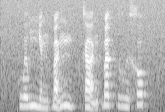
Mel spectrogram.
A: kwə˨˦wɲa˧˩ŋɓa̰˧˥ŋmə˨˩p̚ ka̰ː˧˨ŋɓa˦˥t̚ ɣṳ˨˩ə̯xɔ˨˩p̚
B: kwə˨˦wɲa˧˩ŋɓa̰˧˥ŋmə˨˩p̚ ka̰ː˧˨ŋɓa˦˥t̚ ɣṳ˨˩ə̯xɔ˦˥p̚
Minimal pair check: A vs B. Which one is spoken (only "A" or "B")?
B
